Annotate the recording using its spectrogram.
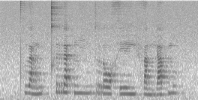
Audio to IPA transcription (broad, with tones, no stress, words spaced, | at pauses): pʰɯ˨˩a̯ŋu˥˩ʔkʰra˥˩t̚ ŋiː˦˥ŋkrɔː˧heː˧jfa˨˩m ja˦˥p̚mu˥˩k̚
